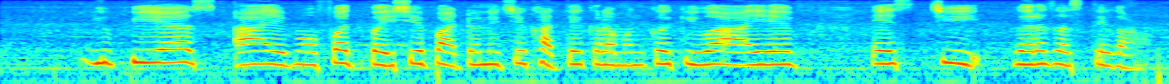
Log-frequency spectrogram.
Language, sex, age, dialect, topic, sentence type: Marathi, female, 25-30, Standard Marathi, banking, question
